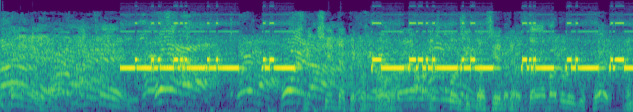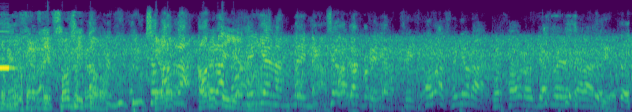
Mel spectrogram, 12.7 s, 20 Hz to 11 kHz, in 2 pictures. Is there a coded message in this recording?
Yes: TTY/TDD text telephone tones (45.45 baud Baudot) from 1.2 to 6.4 s, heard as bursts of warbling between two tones, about 400 Hz shift, 1600 Hz centre, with room echo. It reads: 4129 7403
